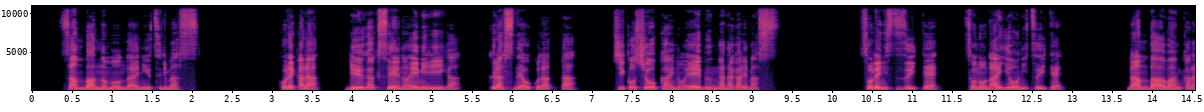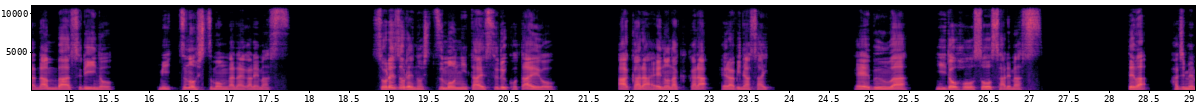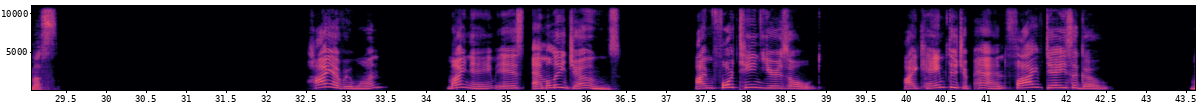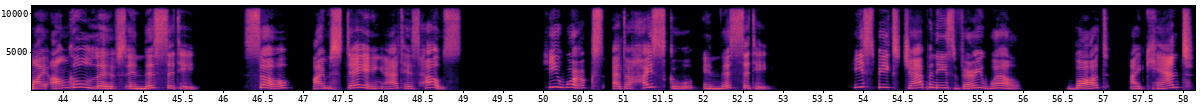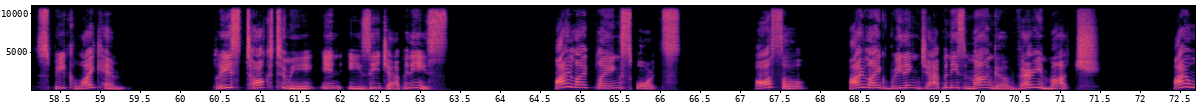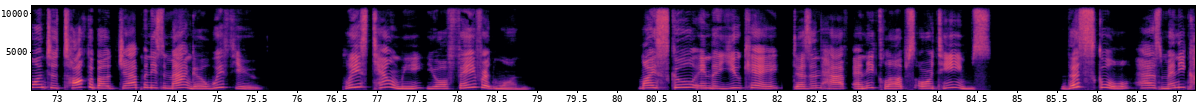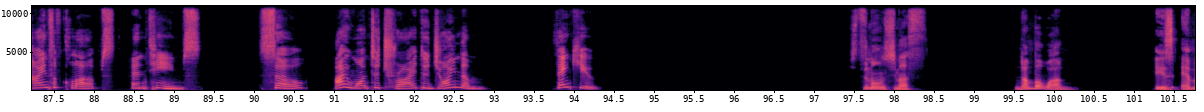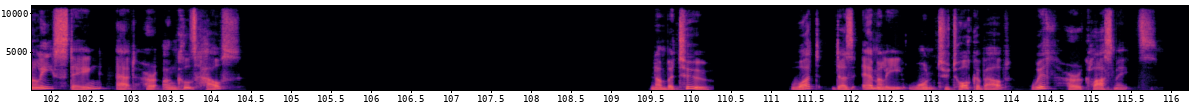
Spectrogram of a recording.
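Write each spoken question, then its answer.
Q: Is Emily staying at her uncle's house?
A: Yes, she is.

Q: What does Emily want to talk about with her classmates?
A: Japanese manga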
